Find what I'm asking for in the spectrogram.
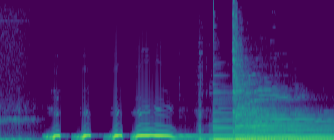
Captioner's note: turkey calls; gentle guitar music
